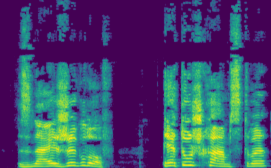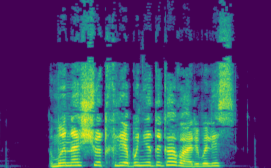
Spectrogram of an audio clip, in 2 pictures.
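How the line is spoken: Angry. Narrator (Russian): Соловьев сердито сказал

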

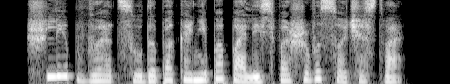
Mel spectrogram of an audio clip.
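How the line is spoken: Whispered advice. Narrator (Russian): посоветовала я шепотом

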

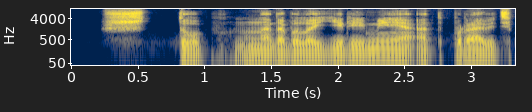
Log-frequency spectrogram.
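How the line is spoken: Grumbling. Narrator (Russian): проворчал Мишка

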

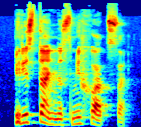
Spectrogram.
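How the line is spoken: Snapping retort. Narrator (Russian): огрызнулся Элмар

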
